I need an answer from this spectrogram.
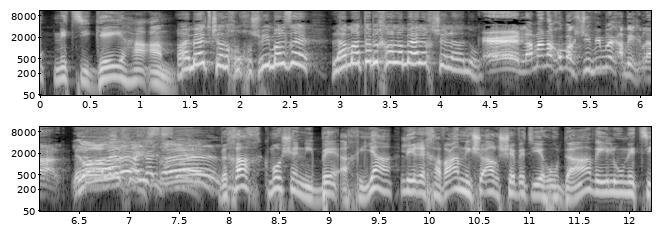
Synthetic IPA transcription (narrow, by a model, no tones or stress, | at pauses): net͡siɡe̞jɦaʔa̰maeme̞t̪̚kʃeanaχnuχoʃvimalze̞ | lamaːt̪abiχlalamele̞χʃe̞lanukenlamaːnaχnumakʃivimleχabiχlalloaeaiasʁaelveχaχkmo̞ʃe̞nibe̞ʔa̰χijaliʁeχavamniʃʔaʁʃe̞vet̪jeɦudaveilunet͡si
